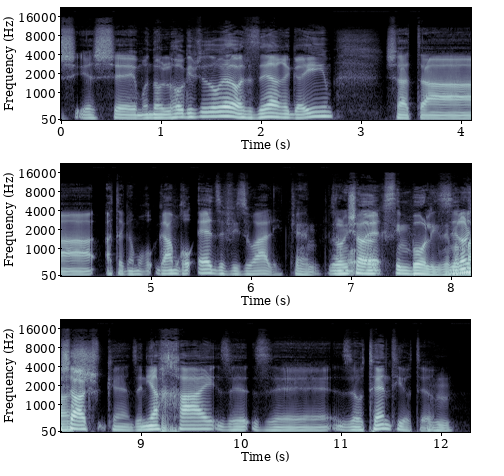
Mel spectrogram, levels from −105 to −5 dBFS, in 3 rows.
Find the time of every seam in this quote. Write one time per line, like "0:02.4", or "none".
none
